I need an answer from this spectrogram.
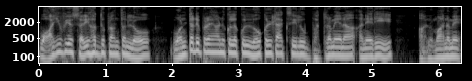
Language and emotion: Telugu, fearful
